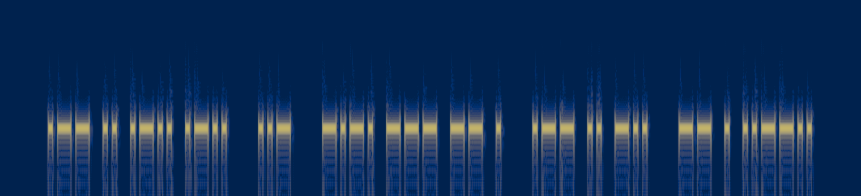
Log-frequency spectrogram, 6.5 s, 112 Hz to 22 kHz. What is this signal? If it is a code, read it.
Morse code, heard as a keyed tone, about 36 wpm, 700 Hz. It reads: WILL U COME WID ME?
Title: Sentences from Top 200 Words and Abbreviations 35wpm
